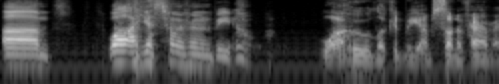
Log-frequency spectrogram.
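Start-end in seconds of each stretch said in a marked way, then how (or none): 3.2-5.0 very low, deep, boastful voice. Imitating how a wrestler sounds: imitating Son of Havoc's voice. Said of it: "in his, like, voice".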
